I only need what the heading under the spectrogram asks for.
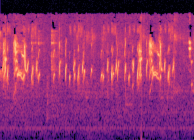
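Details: Goldfinch song: lively chains of sharp, quick chirps with short tangled buzzy trills near the start and three seconds in. A faint low hum and a single soft click are audible.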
